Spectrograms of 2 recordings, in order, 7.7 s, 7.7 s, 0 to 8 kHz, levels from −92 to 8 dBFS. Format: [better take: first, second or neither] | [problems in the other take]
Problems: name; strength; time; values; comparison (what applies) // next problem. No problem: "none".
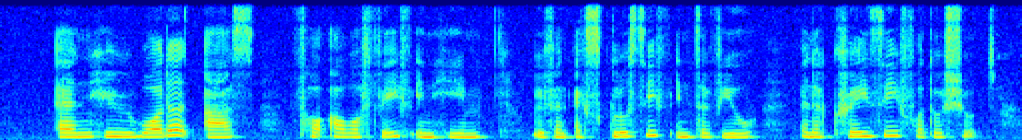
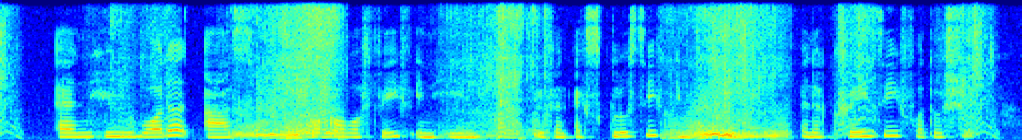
first | background sound (Zipper (clothing)); 2 dB below the speech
